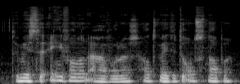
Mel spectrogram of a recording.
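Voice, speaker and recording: A man's voice: on the high side, fairly even intonation, fast, mellow, husky. A man with a Dutch accent narrating a children's fantasy audiobook, reading steadily with the odd slip and self-correction.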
